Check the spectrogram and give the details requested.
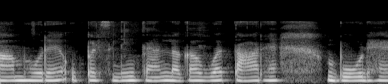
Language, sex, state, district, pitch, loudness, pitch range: Hindi, female, Bihar, West Champaran, 180 Hz, -15 LUFS, 180-185 Hz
